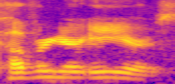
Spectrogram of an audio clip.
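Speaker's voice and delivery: mild, called out in a put-on character voice. Yelling a warning while a character jumps past: yelling a warning in character. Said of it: "I'm gonna yell out".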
